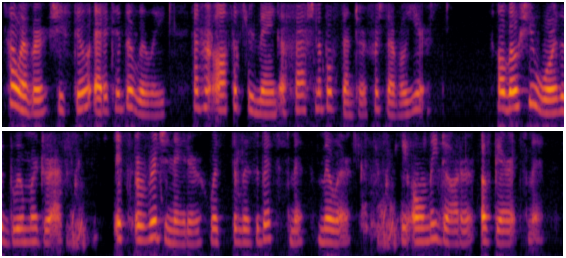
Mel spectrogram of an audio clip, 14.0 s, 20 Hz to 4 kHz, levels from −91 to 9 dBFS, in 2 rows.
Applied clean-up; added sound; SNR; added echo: neural mask model Resemble Enhance denoiser.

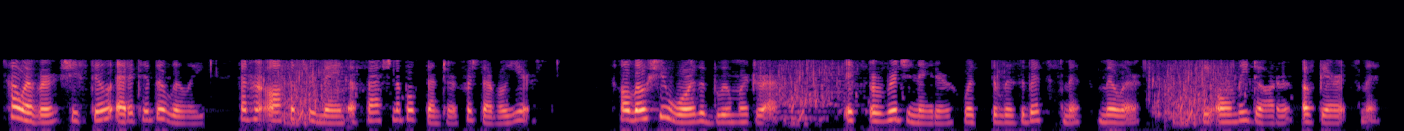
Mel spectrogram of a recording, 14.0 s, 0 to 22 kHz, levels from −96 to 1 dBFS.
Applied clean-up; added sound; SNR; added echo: classical method spectral subtraction.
